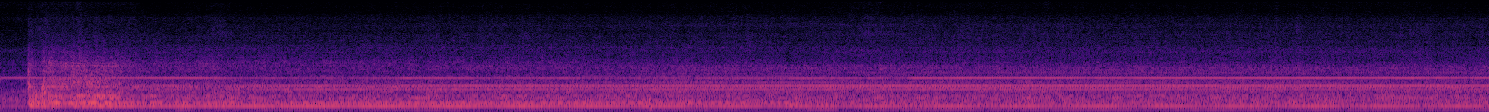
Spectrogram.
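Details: LG: steady, thin high whine at one pitch over a low hum for the whole run, then stops; whining noise, source unclear.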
